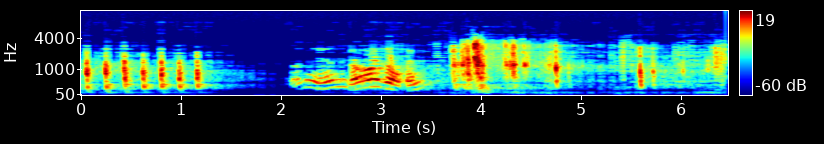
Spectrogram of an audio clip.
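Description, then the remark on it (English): A quick run of about eight sharp knocks, a short silence, then an apartment door creaks open with a wavering squeal, followed by some scattered clatter and movement. “Doors open.”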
